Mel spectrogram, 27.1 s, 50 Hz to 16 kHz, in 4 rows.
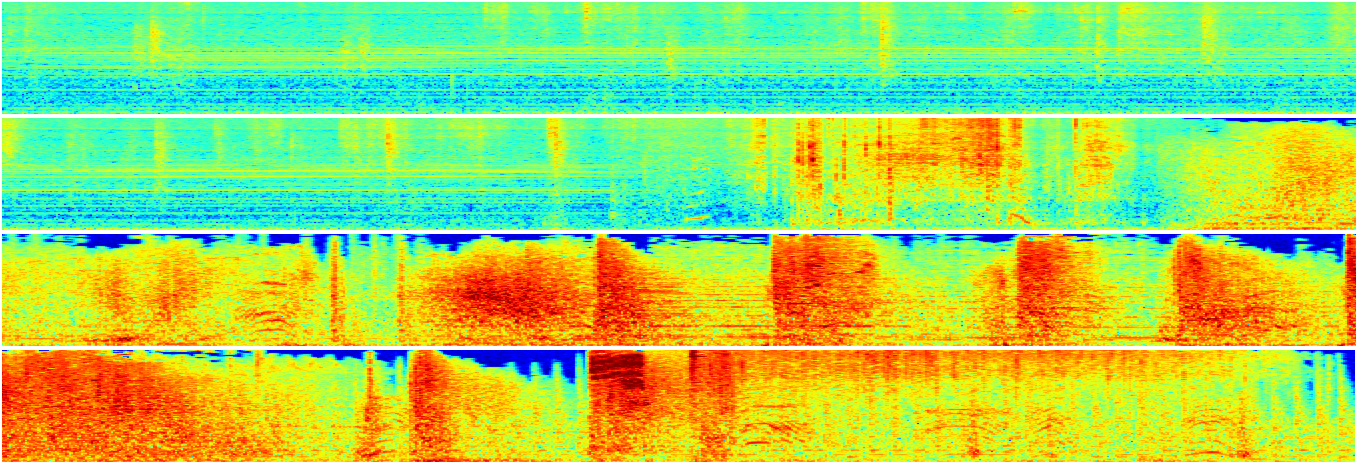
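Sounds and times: electrical hum: 0.0s - 19.3s, 24.0s - 26.8s
rushing and crackling noise: 23.9s - 27.0s.

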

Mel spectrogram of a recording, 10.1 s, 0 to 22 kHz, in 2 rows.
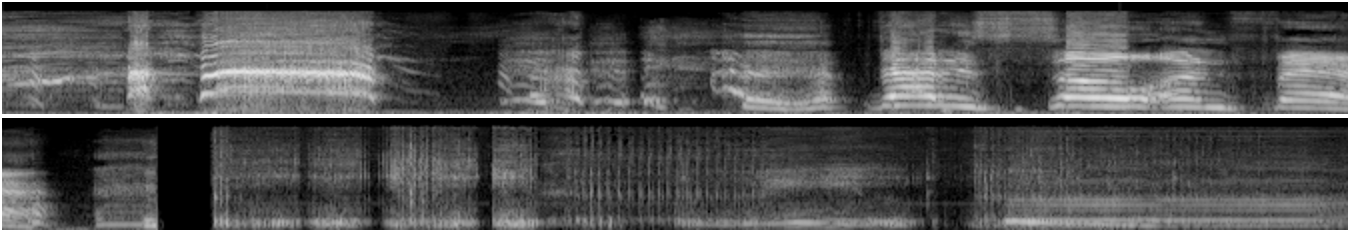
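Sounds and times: vocal sounds sliding down: 6.0s - 10.0s.

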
